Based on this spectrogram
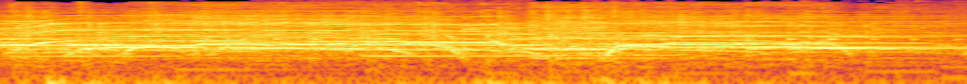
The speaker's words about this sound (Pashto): خو په امریکا کې د اعلان ته خلکو په خوښۍ هرکلی کړی.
